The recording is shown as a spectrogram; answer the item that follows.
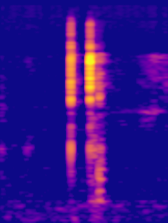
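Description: A few quiet clicks and keystrokes on a computer keyboard, two brief sharp taps close together, soft and near against a faint room background.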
